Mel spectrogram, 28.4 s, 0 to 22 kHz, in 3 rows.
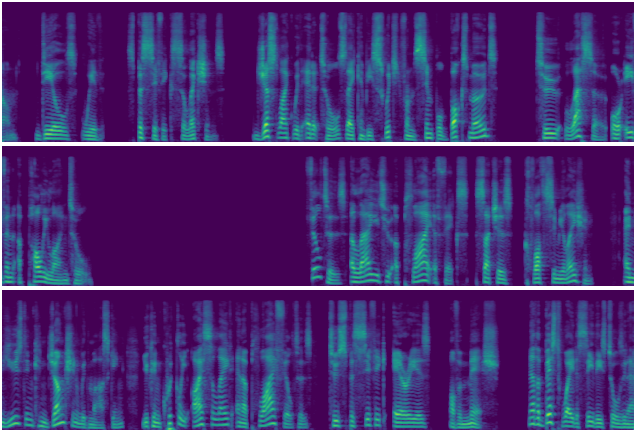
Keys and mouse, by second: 0.7-3.1 drag, 4.0-7.2 drag, 8.3-9.6 drag, 10.5 click, 10.9 click, 11.2 click, 11.5 click, 11.9 click, 12.3 click, 17.3 click, 20.0 click, 20.7 click, 22.5 click, 23.8 click, 24.1 click, 25.3 click.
